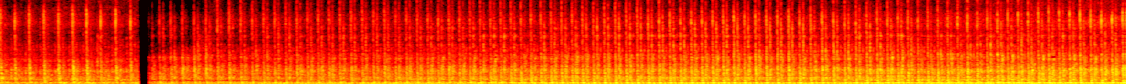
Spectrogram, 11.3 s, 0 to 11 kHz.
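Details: 2002 Tracker 25 hp outboard at steady idle with a rapid, fairly regular knocking pulse about three per second over it. Some internal knock, cause unclear.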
